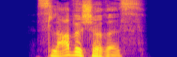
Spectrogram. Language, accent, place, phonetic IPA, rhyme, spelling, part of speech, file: German, Germany, Berlin, [ˈslaːvɪʃəʁəs], -aːvɪʃəʁəs, slawischeres, adjective, De-slawischeres.ogg
- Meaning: strong/mixed nominative/accusative neuter singular comparative degree of slawisch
